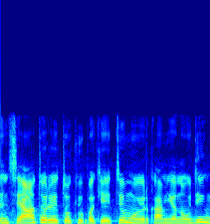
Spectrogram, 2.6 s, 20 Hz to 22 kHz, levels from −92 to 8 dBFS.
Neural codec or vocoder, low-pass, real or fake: none; 10.8 kHz; real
